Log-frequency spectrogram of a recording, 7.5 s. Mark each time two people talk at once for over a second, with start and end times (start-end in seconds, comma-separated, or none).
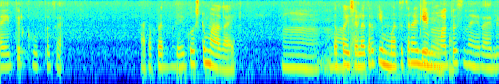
none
